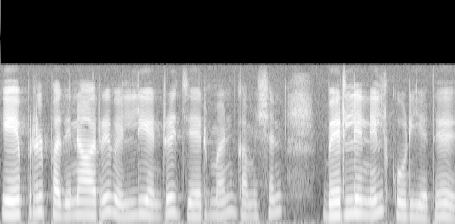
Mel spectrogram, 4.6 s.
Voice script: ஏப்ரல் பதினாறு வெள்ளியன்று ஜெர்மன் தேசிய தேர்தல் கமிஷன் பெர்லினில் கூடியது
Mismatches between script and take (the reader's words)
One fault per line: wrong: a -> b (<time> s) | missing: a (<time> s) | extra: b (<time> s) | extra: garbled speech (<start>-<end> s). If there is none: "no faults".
missing: தேசிய தேர்தல் (2.3 s)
